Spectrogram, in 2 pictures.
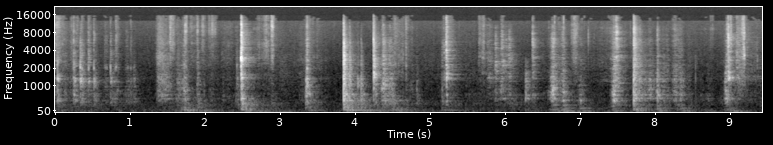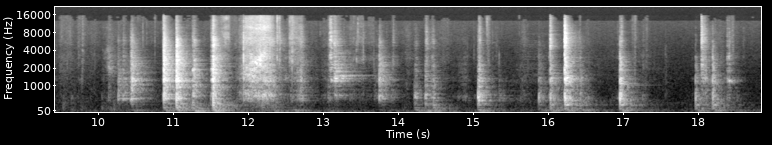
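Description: Flathead screwdriver prying open the folded edges of a sheet-metal end cap: irregular scrapes and clicks of the blade on the metal, with a denser, louder stretch of handling a little past the middle.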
